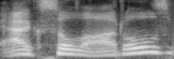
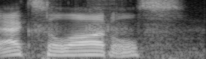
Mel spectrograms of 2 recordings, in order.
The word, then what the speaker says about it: axolotl: So that's why like axolotls, by the way. Let's look at axolotls. Axolotl. The same coworker told me that it's actually pronounced axolotl. So not axolotl, but axolotl.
